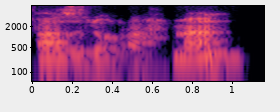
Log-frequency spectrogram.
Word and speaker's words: Fazlur Rahman: us see it so this is the name fat lo rahman but they they pronounce it like fazlur rahman in english and he was born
